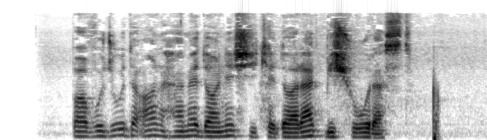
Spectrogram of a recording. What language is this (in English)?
Persian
